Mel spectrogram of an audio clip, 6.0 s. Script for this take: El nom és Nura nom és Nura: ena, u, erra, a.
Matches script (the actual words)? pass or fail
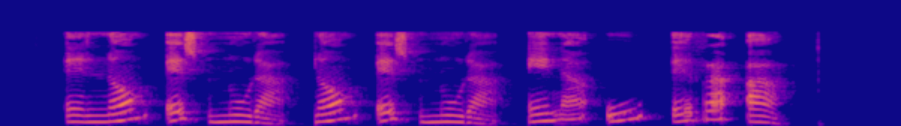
pass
